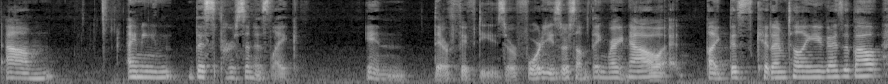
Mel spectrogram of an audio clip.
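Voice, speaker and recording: In a creaky, mid-range voice, a high school English teacher and book fan chats through a casual monologue that sounds like a voicemail. She's musing and conversational, leaning constantly on "like" and "you know."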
